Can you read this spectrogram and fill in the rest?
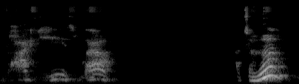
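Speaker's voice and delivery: surprised whisper, unsure. Retold or imitated. Student stumped by teacher's question, whispering. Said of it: "Joe goes".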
